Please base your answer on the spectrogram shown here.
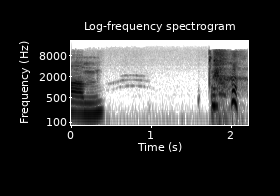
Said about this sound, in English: My cat's starting to scream now, just in time for us to end the podcast.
